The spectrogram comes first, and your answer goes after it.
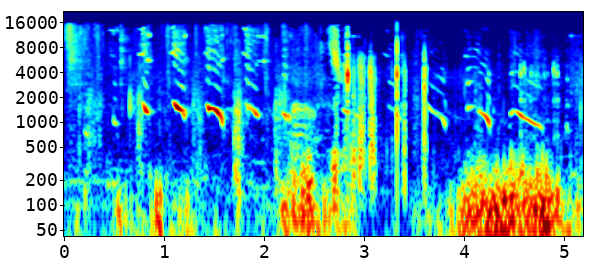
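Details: Blue merle male Australian Shepherd puppy whimpering indoors, a run of short falling whines repeated quickly while being handled, with a woman's soft voice and low rustling noise beneath.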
